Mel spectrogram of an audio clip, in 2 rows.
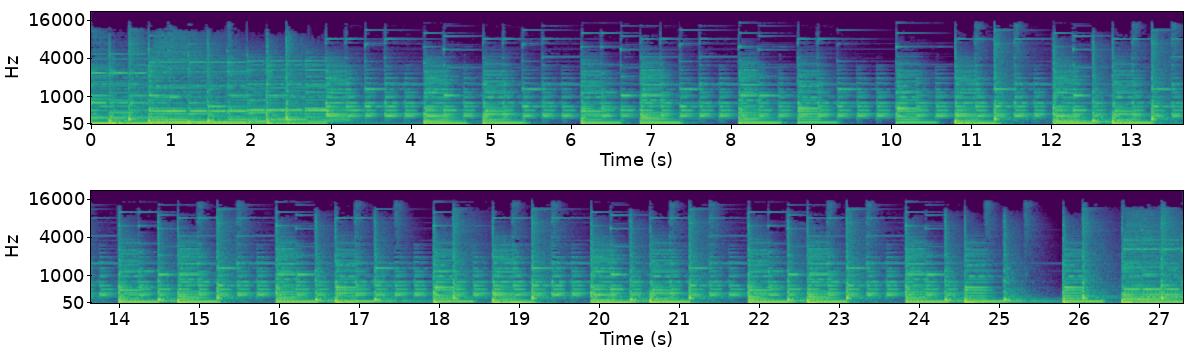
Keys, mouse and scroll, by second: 5.1 click, 5.8 click, 6.5 click, 7.4 click, 7.8 click, 8.5 click, 10.2 right click, 12.0 click, 13.2 click, 14.3 space, 14.7 click, 14.8 space, 18.7 space, 19.1 click, 19.2 space.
